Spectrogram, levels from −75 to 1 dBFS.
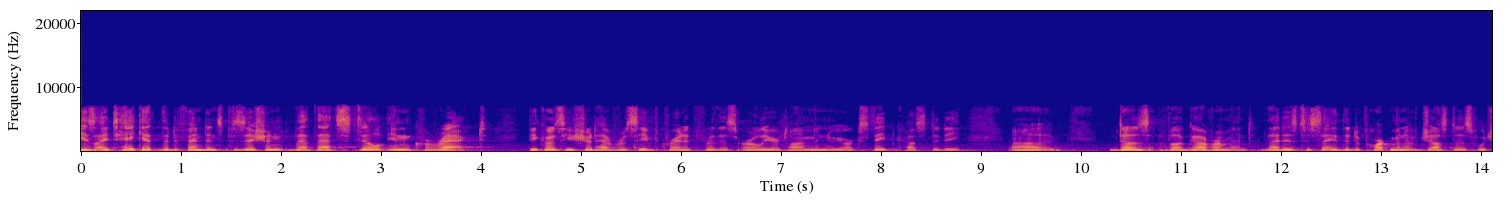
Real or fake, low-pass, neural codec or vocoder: real; 7.2 kHz; none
